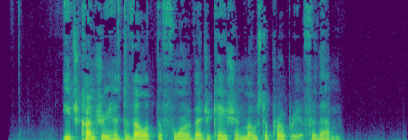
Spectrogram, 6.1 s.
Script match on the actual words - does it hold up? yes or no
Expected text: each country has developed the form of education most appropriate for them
yes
